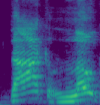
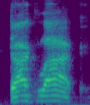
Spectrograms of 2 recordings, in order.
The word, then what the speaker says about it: Doc Loc: like you were saying how do people like to pronounce it DOC lock L it it it Rhymes so they just kind of immediately go for that's how I would saying I was like oh doc lock what they almost they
